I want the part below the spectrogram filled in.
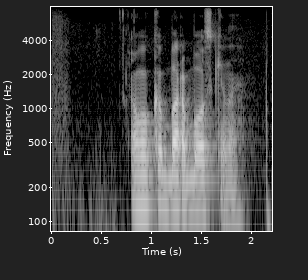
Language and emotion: Russian, neutral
